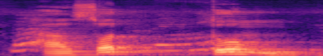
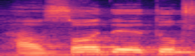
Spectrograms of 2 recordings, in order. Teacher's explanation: Jadi huruf dalnya masuk kepada huruf ta tanpa kita bacakan huruf dal lagi.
